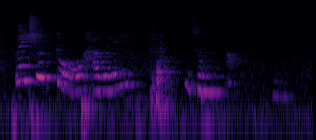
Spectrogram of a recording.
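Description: A young child talks with excitement close by.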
